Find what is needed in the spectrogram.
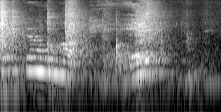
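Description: A young child vocalizing without words: one drawn-out voiced sound that rises and falls in pitch, then a shorter one about a second and a half in.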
